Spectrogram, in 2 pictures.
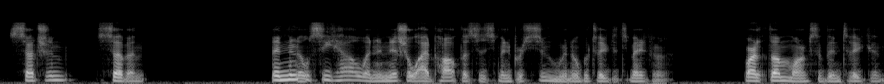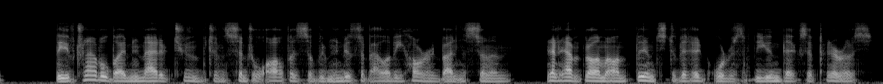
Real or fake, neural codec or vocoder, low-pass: fake; autoencoder, 22.05 kHz, a latent of 192 numbers a frame, VITS, trained on many speakers; 7.2 kHz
